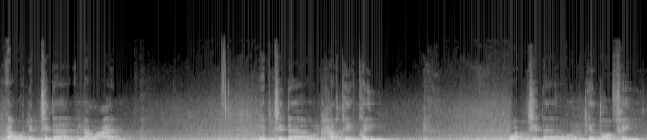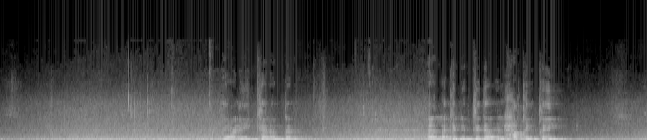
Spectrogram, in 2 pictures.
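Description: A man speaks calmly into a microphone, in phrases with pauses.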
